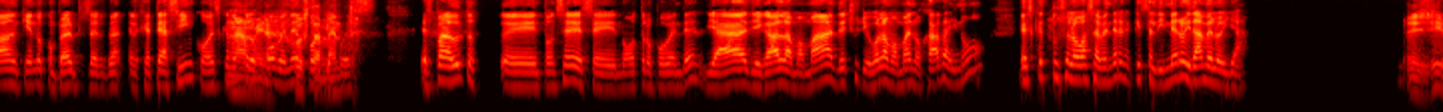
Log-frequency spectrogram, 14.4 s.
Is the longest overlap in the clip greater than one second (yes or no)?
yes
